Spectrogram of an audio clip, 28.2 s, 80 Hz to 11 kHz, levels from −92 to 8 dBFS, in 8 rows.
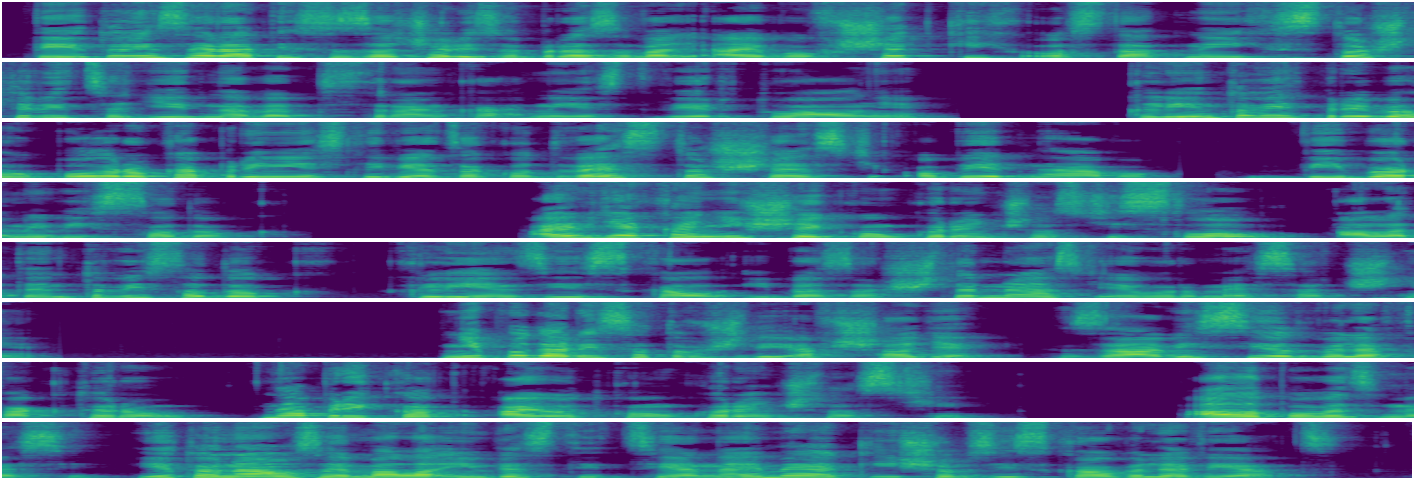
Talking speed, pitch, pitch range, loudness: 145 wpm, 200 Hz, 175-245 Hz, -19 LUFS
